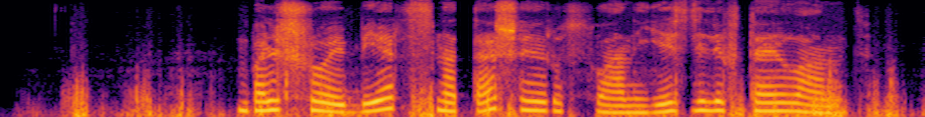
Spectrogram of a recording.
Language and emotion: Russian, neutral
